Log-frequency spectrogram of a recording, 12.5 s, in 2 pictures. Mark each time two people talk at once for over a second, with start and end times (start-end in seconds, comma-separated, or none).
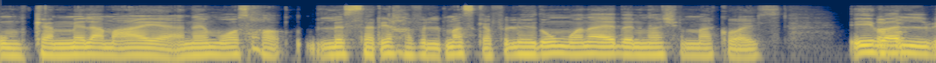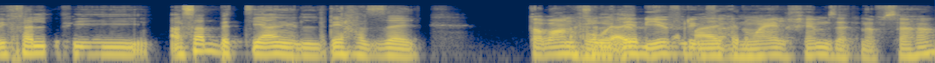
10.0-11.3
